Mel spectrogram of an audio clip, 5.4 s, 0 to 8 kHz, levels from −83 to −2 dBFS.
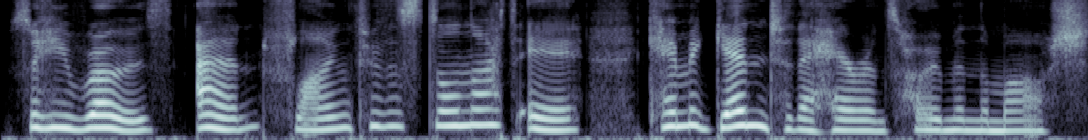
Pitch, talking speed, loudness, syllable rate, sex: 255 Hz, 210 wpm, -18 LUFS, 4.3 syllables/s, female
